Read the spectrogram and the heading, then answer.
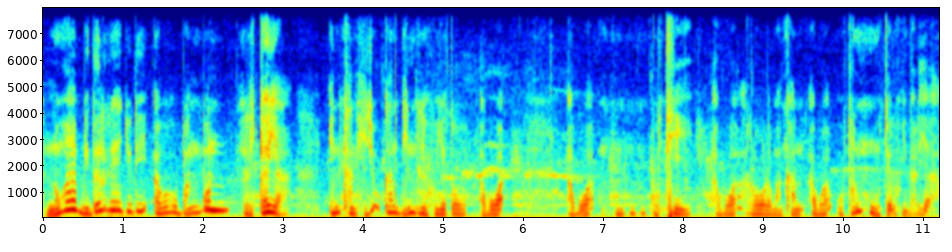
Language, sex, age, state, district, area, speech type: Santali, male, 45-60, Odisha, Mayurbhanj, rural, spontaneous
